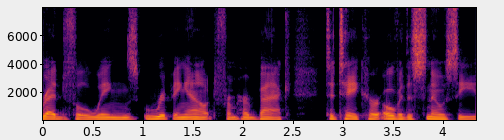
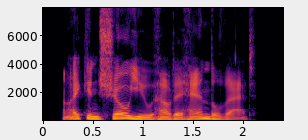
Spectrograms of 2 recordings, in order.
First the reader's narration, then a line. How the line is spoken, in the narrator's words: a voice like a river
